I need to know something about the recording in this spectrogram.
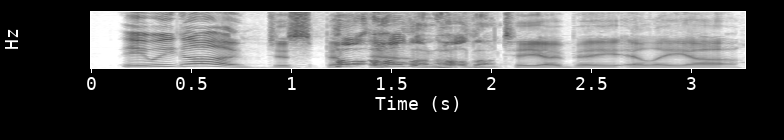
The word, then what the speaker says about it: Tobler: hold on hold on t-o-b-l-e-r you telling me your last name is pronounced tobler yeah sorry oh God why have we been calling you the entire time because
